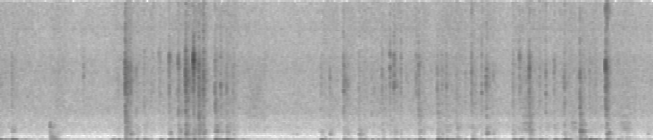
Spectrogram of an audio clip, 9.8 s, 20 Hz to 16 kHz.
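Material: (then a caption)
Plastic. Bare fingertips with short nails type continuously on a black plastic laptop keyboard. Quiet, soft key taps come in bursts of quick clicks with a dull low thud, and the typing briefly pauses around 1 and 4 seconds.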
